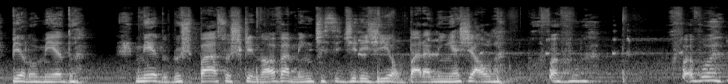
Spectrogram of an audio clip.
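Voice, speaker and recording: Um homem com sotaque brasileiro narrando uma história de terror em primeira pessoa, de modo pausado e dramático. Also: male voice, medium pitch. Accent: Brazilian. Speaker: horror podcast narrator. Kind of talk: scripted first-person horror narration.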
